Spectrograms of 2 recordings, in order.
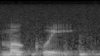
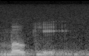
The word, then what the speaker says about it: Moqui: whose ancestors called themselves Moqui, the name this canyon bears. Modern man insisted on mispronouncing the name Moki, so the Indians now call themselves Hopi, since Moki meant stinking or dead.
